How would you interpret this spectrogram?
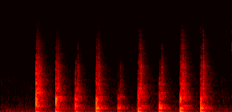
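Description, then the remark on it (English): Nine or so firm knocks on a door in a steady, even rhythm, each a sharp thud with a short decay, starting after a brief pause and with no voices. “He knocked on the door.”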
